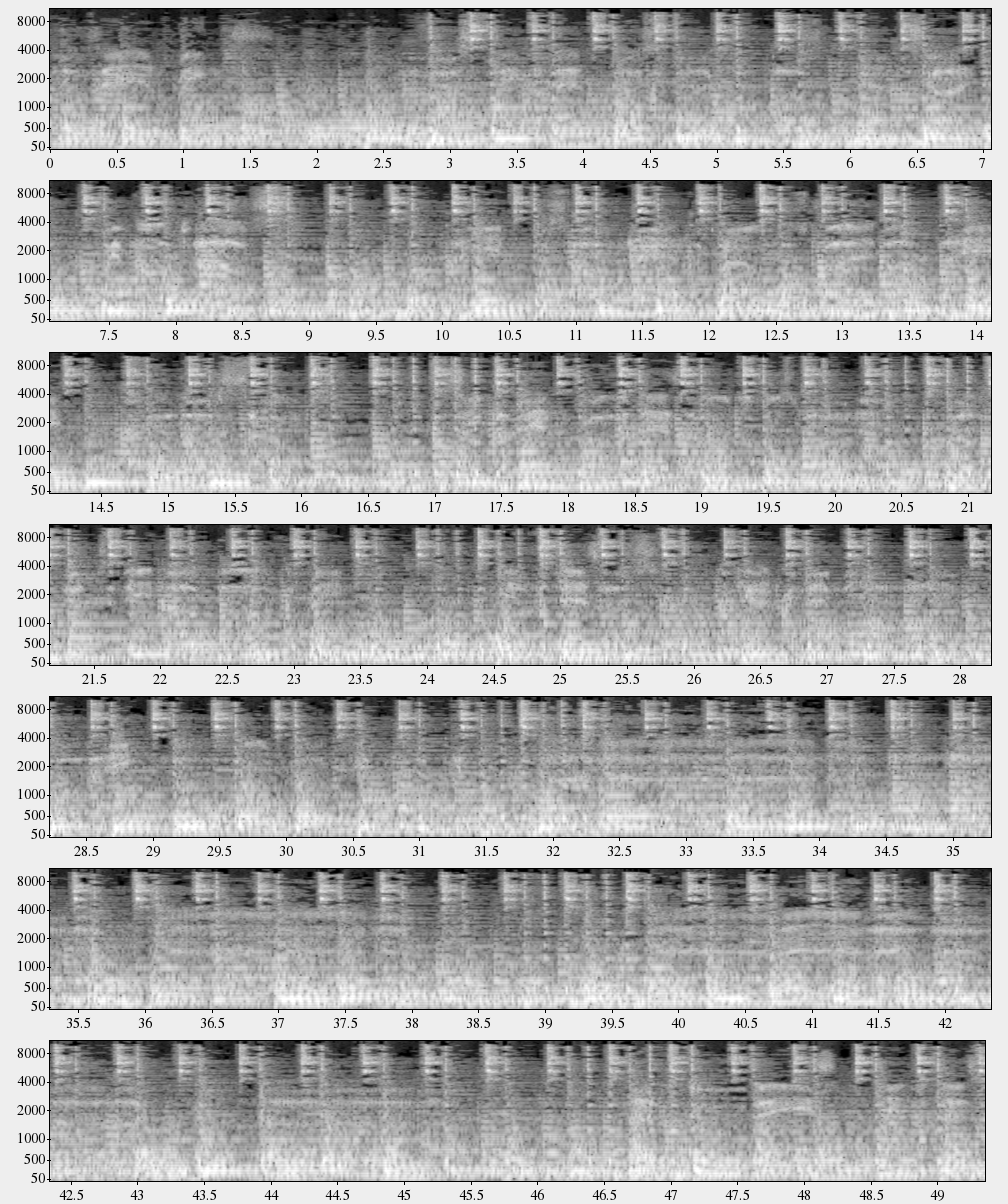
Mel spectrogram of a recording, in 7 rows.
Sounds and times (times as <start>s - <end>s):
Folk music: 0.0s - 49.3s.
